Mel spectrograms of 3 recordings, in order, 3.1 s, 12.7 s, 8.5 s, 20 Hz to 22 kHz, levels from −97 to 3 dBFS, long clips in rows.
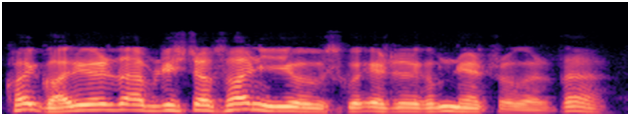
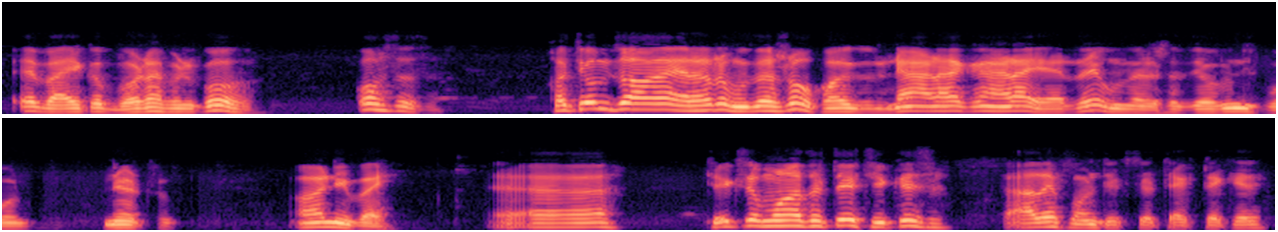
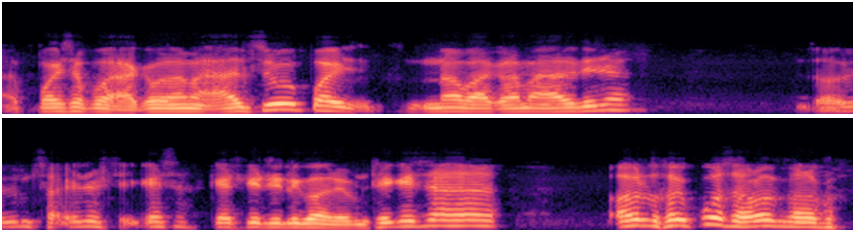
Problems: background sounds at intervals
